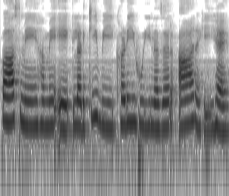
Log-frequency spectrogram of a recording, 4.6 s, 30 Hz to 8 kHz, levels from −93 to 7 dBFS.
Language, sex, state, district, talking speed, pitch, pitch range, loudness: Hindi, male, Punjab, Fazilka, 155 wpm, 225 Hz, 215-240 Hz, -18 LUFS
